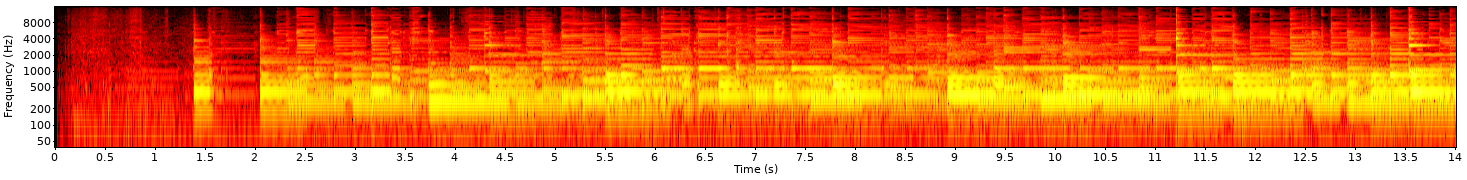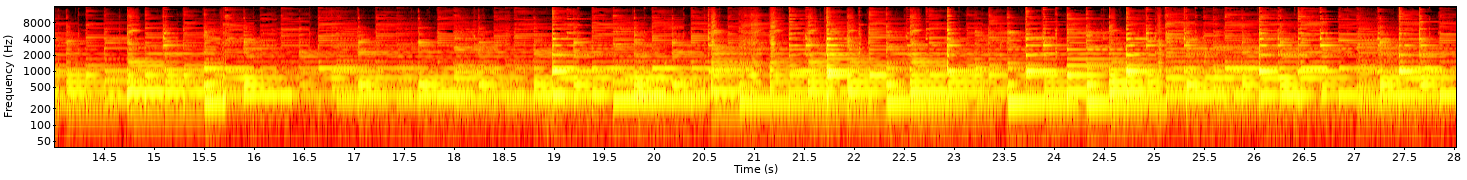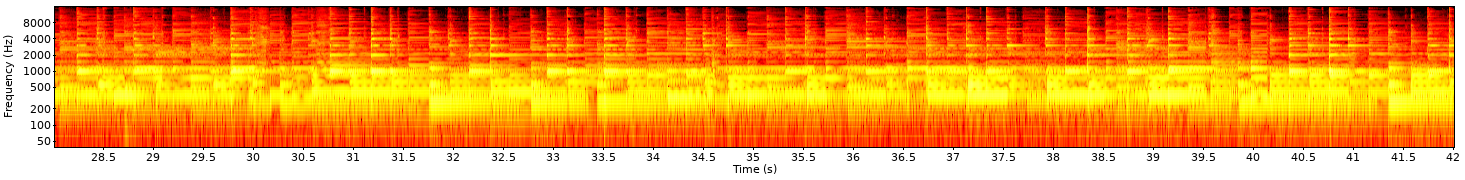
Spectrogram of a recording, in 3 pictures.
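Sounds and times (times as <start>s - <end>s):
banjo drone: 1.4s - 42.0s.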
